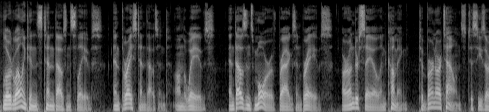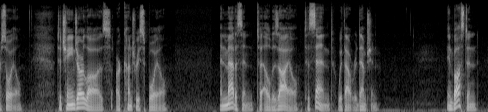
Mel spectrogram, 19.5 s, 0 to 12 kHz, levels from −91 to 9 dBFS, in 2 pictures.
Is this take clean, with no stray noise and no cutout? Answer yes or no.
yes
